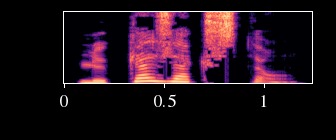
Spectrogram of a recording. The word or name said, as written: Kazakhstan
